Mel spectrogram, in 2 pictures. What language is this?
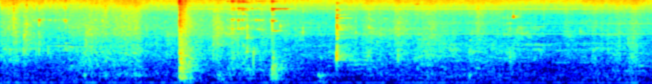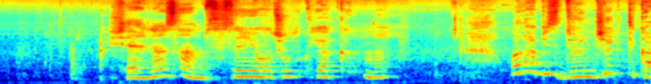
Turkish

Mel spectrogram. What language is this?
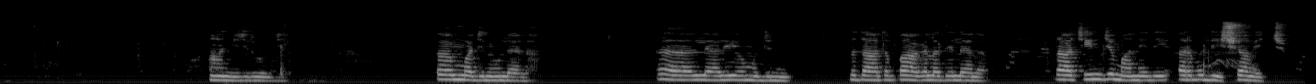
Punjabi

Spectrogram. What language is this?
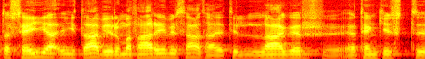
Icelandic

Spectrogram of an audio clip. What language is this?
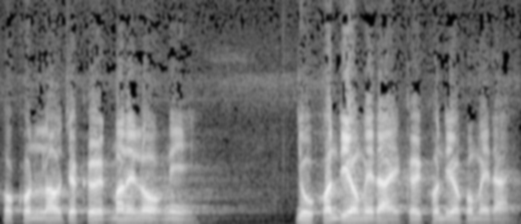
Thai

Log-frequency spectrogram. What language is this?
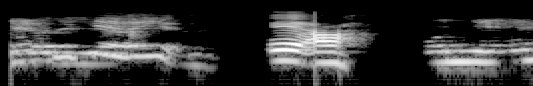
Guarani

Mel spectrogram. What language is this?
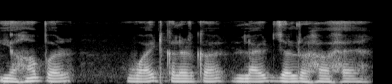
Hindi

